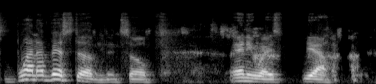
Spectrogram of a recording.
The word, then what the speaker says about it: Buena Vista: So, and coming from a Hispanic background, yes, it is Buena Vista is what it's written. But the lady that founded this place, so I'm sure I'm making mistakes. She wanted it pronounced Buena Vista. That way you know who was local and who wasn't, and it was something like that.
